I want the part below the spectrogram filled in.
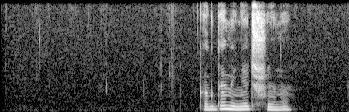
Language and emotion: Russian, neutral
